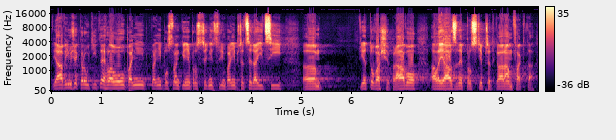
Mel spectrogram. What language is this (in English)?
Czech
